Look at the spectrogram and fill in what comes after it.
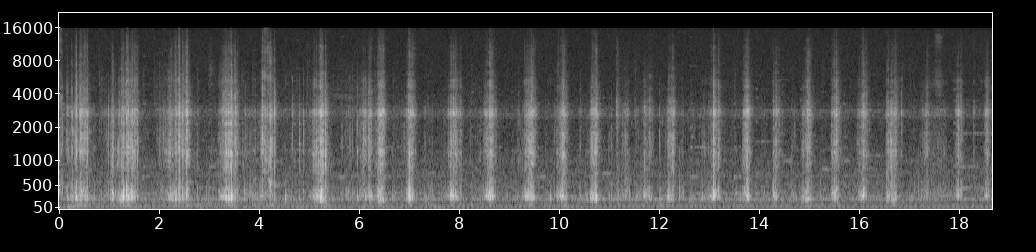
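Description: A person chewing a crisp, buttery sugar rusk made from bread: a few heavy bites in the first five seconds, then steady crunches about one and a half a second.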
